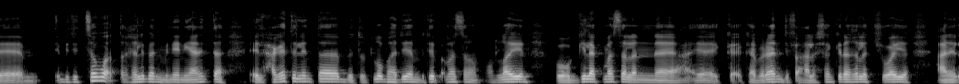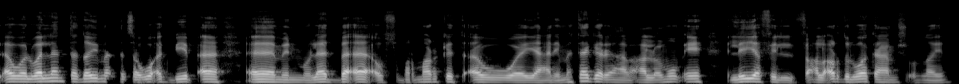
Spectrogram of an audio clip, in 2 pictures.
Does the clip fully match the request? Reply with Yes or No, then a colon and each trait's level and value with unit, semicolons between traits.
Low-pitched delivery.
Yes: low, 115 Hz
